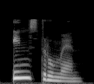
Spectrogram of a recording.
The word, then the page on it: instrumen: indonesian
